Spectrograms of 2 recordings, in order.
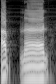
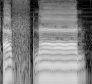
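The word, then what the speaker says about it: أفنان: Kemudian pada lafal fa alirkan nafasnya, jangan abnan tapi afnan.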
